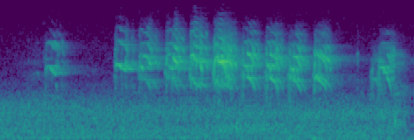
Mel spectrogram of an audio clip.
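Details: A vocal local parakeet in the UK, squabbling with local squirrels, gives harsh, rapid squawks, about four a second, in a burst lasting a few seconds over low background hum.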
